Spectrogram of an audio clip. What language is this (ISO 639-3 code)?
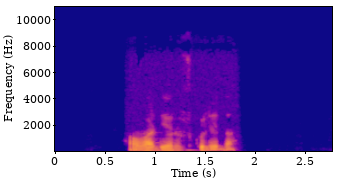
pus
